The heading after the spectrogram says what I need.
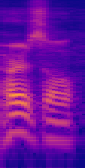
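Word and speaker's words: Herzl: Yeah, Herszel. But it's not spelled like Herzel, like a Hurse and Nestle Crunch.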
